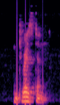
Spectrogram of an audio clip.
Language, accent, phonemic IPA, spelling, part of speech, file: English, Southern England, /ˈdɹɛzdən/, Dresden, proper noun / noun, LL-Q1860 (eng)-Dresden.wav
- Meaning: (proper noun) 1. The capital city of Saxony, Germany, on the River Elbe 2. A village in Kent County, Ontario, Canada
